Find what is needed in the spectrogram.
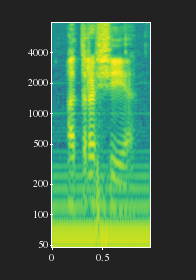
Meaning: atrophy
- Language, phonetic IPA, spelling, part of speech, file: Russian, [ɐtrɐˈfʲijə], атрофия, noun, Ru-атрофия.ogg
